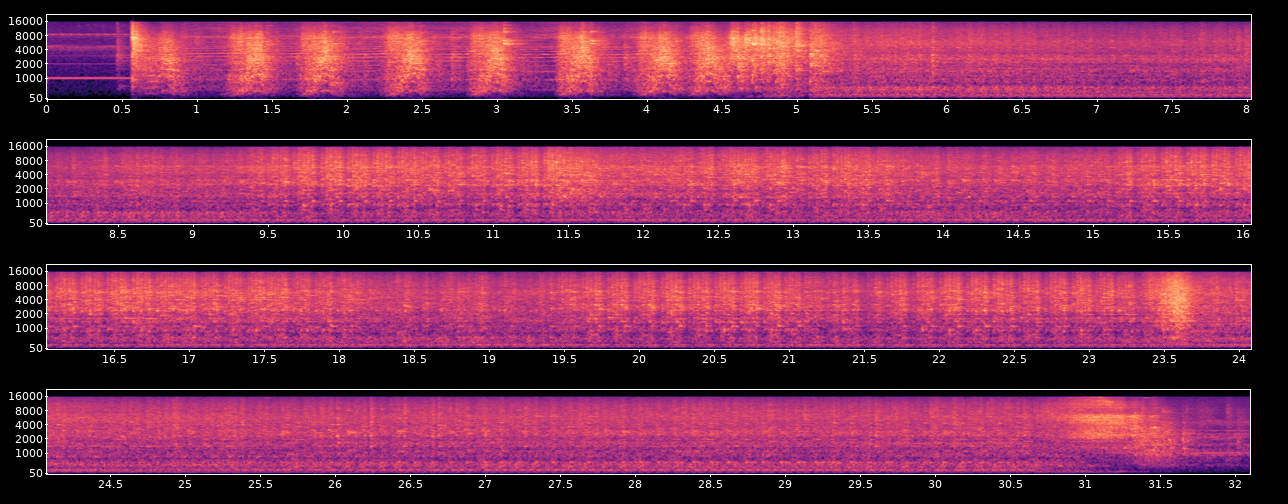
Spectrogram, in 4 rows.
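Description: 1994 Chevy S10's 4.3-litre V6 cranking in rhythmic surges about twice a second, catching about five seconds in and settling into a steady idle. A brief beep at the very start and a single sharp click a little past the midpoint.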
